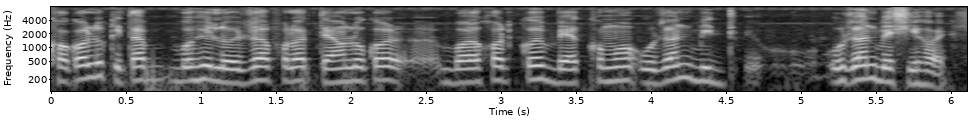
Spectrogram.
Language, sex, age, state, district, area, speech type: Assamese, male, 18-30, Assam, Sonitpur, rural, spontaneous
